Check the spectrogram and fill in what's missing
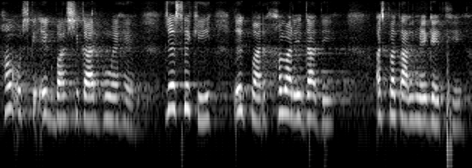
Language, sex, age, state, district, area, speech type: Hindi, female, 30-45, Uttar Pradesh, Sonbhadra, rural, spontaneous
